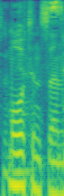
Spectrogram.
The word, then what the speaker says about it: Mortensen: Viggo Mortensen, is that how you say it? – Mortensen. – Yeah. So close.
